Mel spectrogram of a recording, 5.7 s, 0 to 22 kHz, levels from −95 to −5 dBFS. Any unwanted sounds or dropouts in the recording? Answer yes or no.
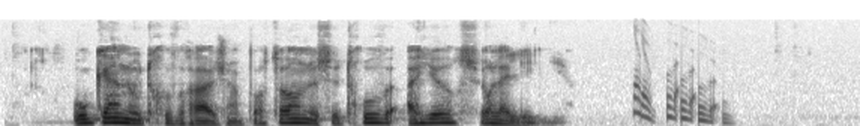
yes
